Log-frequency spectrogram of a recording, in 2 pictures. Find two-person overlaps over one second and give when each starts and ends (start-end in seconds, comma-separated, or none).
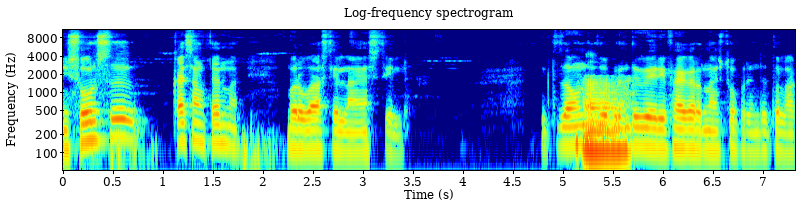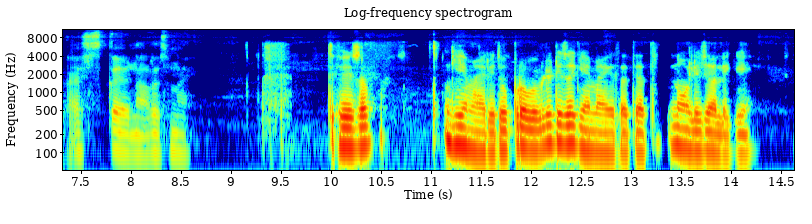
none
